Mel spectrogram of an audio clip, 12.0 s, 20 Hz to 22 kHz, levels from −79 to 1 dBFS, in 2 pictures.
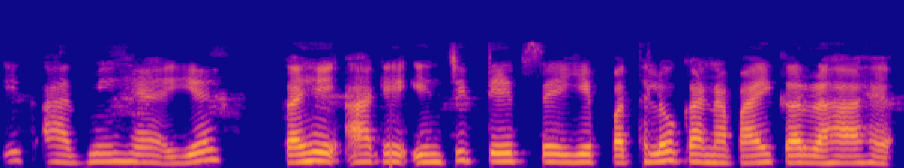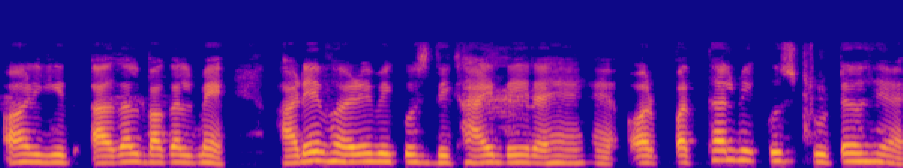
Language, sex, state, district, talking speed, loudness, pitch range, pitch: Hindi, male, Bihar, Gopalganj, 165 wpm, -19 LUFS, 165-190 Hz, 175 Hz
